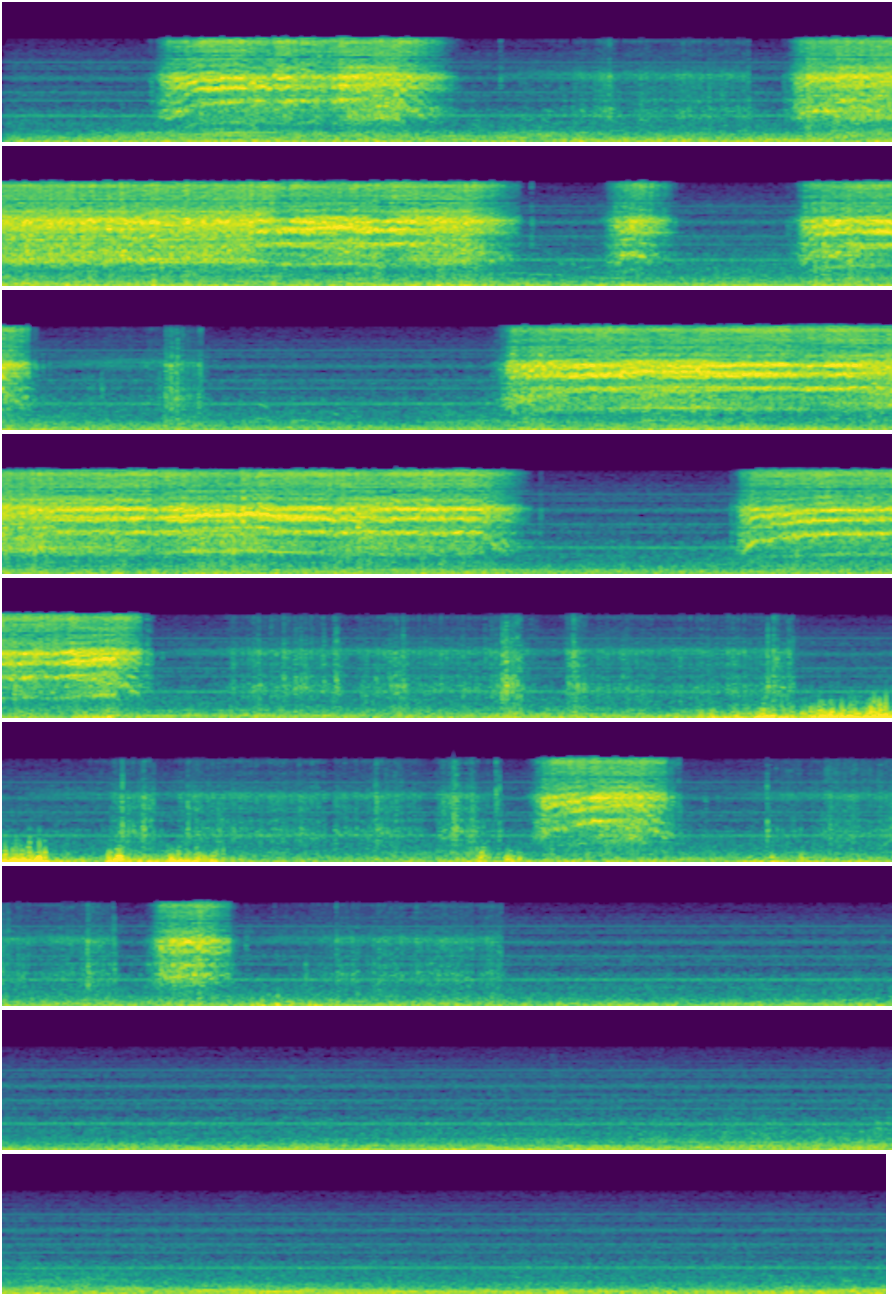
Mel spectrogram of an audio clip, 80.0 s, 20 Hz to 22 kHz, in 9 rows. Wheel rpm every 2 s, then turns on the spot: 20, 150, 10, 30, 140, 160, 130, 10, 60, 10, 0, 80, 160, 160, 160, 130, 0, 130, 70, 20, 20, 20, 10, 20, 30, 70, 20, 40, 20, 0, 0, 0, 0, 0, 0, 0, 0, 0, 0, 0.
18-20 36-48 50-58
